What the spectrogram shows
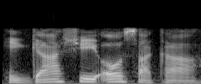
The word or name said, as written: Higashiasaka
